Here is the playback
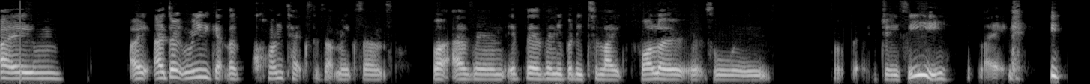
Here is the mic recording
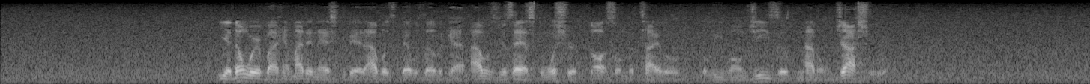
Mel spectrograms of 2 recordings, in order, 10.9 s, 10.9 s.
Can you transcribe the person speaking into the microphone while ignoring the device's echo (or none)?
Yeah, don't worry about him. I didn't ask you that. I was that was the other guy. I was just asking, what's your thoughts on the title? Believe on Jesus, not on Joshua.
